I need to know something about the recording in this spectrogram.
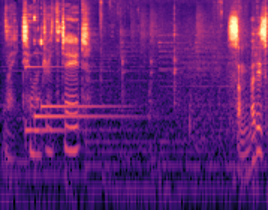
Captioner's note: phone chimes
